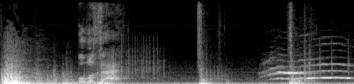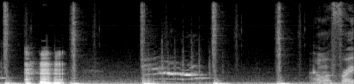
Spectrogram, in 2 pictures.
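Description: Cat meowing in the video game Robocop: Rogue City: several drawn-out, wavering meows spread across the clip, interleaved with thumps and knocks, fairly close and clear.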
